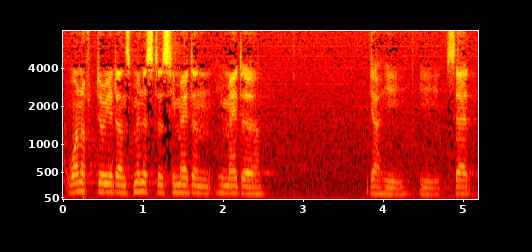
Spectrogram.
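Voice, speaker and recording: A man's voice: mid-range voice, steady tone, a little hiss or hum. German-accented man telling a story in a hall. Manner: halting, searching for English words. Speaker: devotee giving a talk. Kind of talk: storytelling lecture. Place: hall in Belgium. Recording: long hall reverb with faint ambience.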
